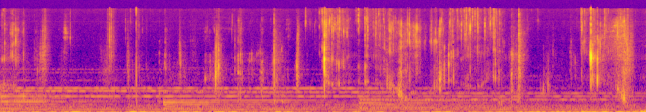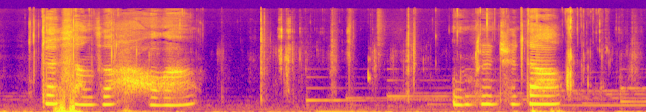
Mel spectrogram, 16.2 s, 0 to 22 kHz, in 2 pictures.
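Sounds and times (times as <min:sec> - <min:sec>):
person chewing an orange: 0:00.0 - 0:08.7, 0:09.4 - 0:16.1
speech: 0:08.7 - 0:10.6, 0:14.0 - 0:15.2.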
